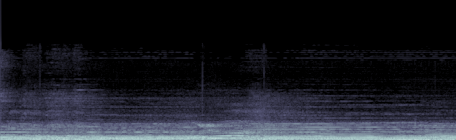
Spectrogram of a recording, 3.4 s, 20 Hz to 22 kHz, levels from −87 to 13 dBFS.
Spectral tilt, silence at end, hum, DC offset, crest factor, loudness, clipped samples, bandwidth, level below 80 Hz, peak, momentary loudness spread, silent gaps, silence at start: -10 dB/octave; 0 s; none; under 0.1%; 12 dB; -14 LUFS; under 0.1%; 7.8 kHz; -34 dBFS; -2 dBFS; 1 LU; none; 0 s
